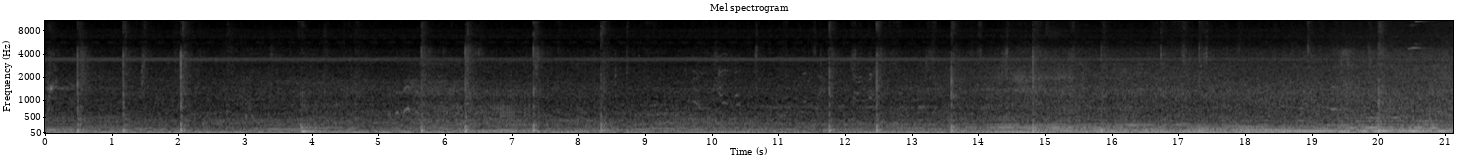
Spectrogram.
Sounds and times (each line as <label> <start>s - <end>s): traffic sound 13.8s - 21.1s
